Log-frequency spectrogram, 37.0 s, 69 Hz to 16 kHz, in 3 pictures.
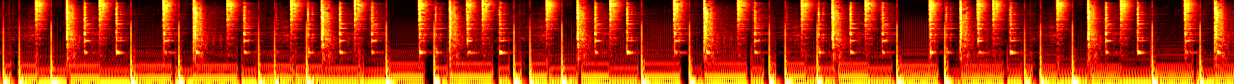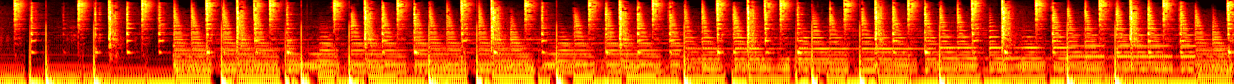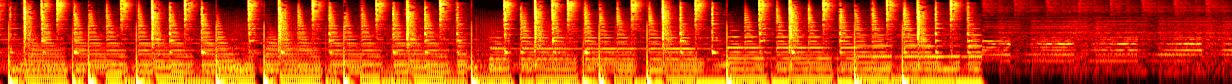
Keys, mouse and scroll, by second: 1.0 ctrl+scroll down 1, 2.8 click, 3.8 ctrl+scroll down 1, 10.9-11.5 click, 11.6 ctrl+z, 13.7 r, 14.7-15.6 drag, 26.1 ctrl+d, 26.7 click, 29.3 click, 31.4 ctrl+z, 31.5 click, 32.5 Delete, 33.6-34.2 click, 34.5 ctrl+z, 36.0 click.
